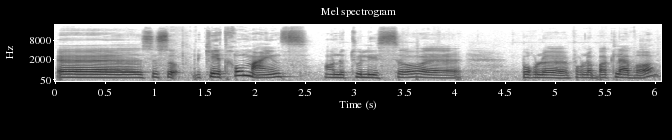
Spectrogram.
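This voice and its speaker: The Persian-accented woman invited onto a local cooking show, talking through ingredients at the counter in halting second-language phrasing. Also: on the low side, fairly even intonation, a little mellow. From Iran. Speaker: guest home cook. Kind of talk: casual cooking explanation.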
